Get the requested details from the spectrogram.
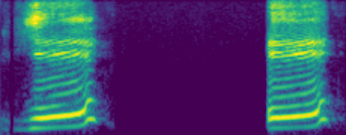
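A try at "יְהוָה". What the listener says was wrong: Non, non, non, non, non, non, non, non. Non, le E, ça prononce comment? Eh bien, pourquoi tu le prononces?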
